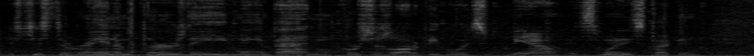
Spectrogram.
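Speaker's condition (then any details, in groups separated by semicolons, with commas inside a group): No condition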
